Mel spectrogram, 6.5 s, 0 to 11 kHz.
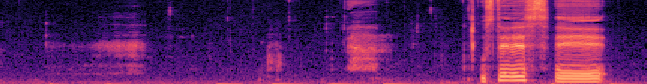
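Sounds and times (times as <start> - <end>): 
person sipping a drink: 1.1 - 4.8
speech: 4.8 - 6.1.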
